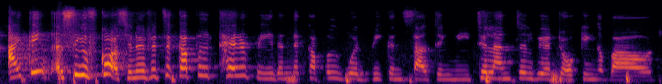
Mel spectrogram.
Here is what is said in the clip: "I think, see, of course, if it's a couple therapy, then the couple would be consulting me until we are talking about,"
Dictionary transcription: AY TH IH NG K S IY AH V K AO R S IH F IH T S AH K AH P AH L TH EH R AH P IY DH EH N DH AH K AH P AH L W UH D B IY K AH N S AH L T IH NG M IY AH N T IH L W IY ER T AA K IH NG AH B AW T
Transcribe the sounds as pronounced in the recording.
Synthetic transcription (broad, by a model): AY T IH NG K S IY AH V K AO R S IH F IH T S AH K AH P AH L T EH R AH P IY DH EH N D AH K AH P AH L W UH D B IY K AH N S AH L T IH NG M IY AH N T IH L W IY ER T AA K IH NG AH B AW T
